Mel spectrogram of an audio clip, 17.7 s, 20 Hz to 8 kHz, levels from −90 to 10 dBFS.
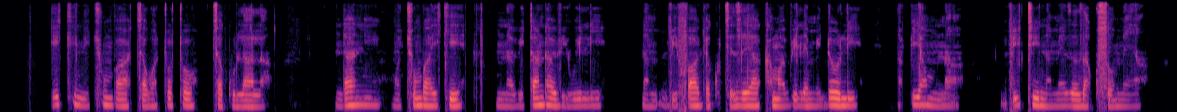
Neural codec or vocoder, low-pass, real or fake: none; 7.2 kHz; real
